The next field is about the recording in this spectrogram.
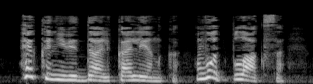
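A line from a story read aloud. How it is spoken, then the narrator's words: Shouted. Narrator (Russian): крикнул он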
